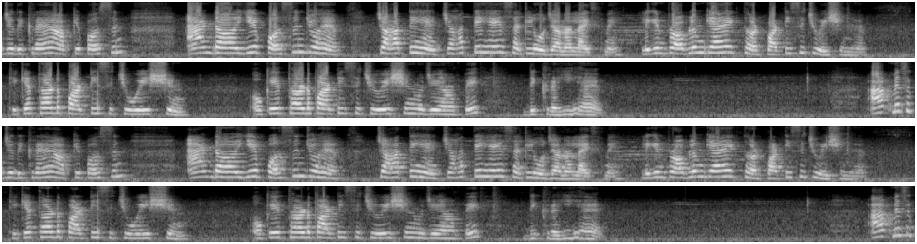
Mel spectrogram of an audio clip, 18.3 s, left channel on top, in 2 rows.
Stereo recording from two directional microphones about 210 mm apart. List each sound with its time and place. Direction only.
0.0 s a woman's voice: 45° left (ahead or behind)
17.7 s a woman's voice: 45° left (ahead or behind)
